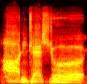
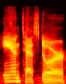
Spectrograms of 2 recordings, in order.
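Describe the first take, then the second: First: It is said with the original native inflection. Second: It is said with a Midwestern American accent. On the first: The speaker calls it right. "I should be saying Antester. You know, I should be saying that every single time with that same inflection" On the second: The speaker calls it wrong. "because I'm from the middle of America, I'm just going to say Antester"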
